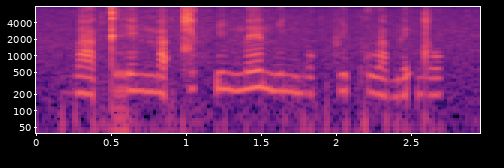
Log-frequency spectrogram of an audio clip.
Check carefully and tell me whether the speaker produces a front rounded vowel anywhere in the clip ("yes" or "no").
no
